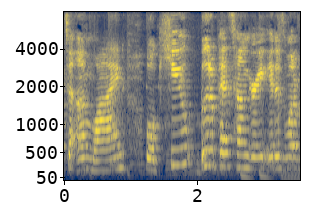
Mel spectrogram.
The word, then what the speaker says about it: Budapest: to any Hungarian person Americans say Budapest or a lot of people say Budapest but it's actually Budapest as I learned from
